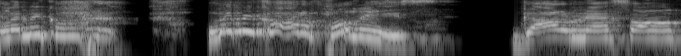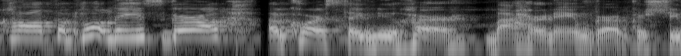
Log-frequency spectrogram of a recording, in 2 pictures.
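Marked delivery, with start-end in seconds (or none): 0.0-2.2 high-pitched mock urgency, breaking up; imitated urgent grandma. Grandma after hitting him, high mock-urgent call. Acting grandma calling police.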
